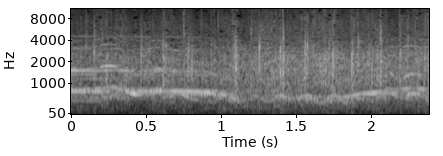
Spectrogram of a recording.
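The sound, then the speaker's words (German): Audience applause at a church conference, a dense, steady clatter of many hands clapping that holds at an even loudness throughout. “Catherine noch mal einen kräftigen Applaus”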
